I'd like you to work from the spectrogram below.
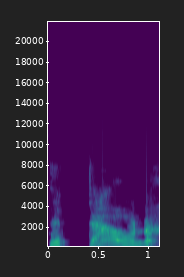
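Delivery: put-on German accent, very high pitch. Recalling what Gunter always says while helping polish it, Gunter's German accent. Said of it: "in his German accent".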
